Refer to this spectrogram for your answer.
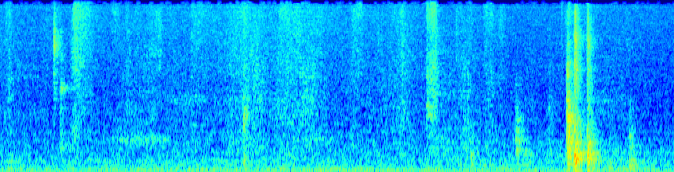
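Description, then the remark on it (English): Auntie Linda's door next door bangs once in the wind, sharply and fairly loud, near the end, with a few fainter knocks earlier, all over a steady rushing background of wind outside. “Yes, that's Auntie Linda's door next door banging, isn't it?”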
